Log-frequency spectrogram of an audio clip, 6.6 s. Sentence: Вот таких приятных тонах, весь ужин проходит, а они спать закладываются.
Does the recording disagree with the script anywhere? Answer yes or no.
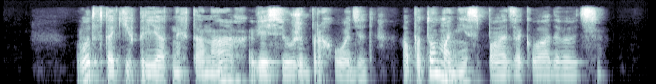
yes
